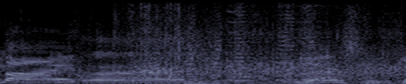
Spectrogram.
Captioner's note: clapping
